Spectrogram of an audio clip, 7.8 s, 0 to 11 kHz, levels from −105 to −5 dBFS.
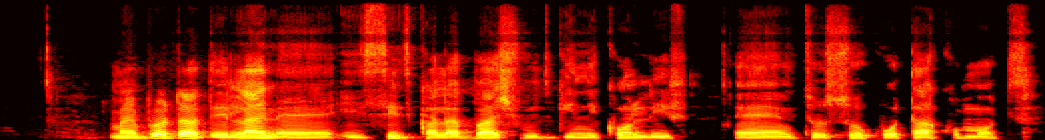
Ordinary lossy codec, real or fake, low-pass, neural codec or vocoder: none; real; none; none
